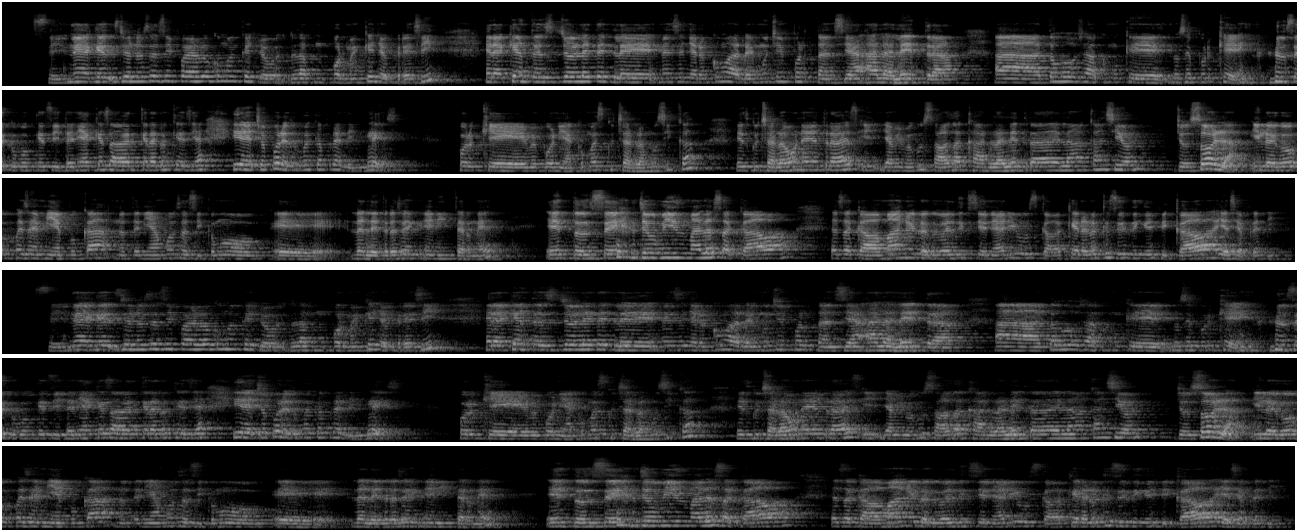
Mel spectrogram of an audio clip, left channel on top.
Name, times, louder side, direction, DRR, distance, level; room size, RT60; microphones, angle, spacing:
voice 1, 0.3-16.9 17.5-24.3 24.7-30.8 31.3-38.6, left 3 dB, 70° left, 4 dB, 1.3 m, -33 dB
10.0 x 4.8 x 6.2 m, 1.1 s
head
